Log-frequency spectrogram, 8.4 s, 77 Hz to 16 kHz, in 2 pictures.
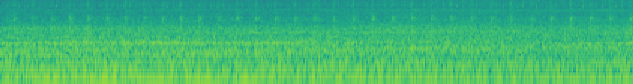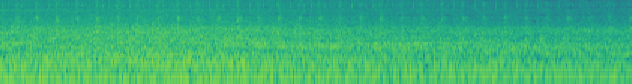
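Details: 2013 Jeep Wrangler at idle, just after an oil change, before Liqui Moly 20004 hydraulic lifter additive is added: quick, even ticking about four a second over the engine hum; top-end tick, possibly a lifter.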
